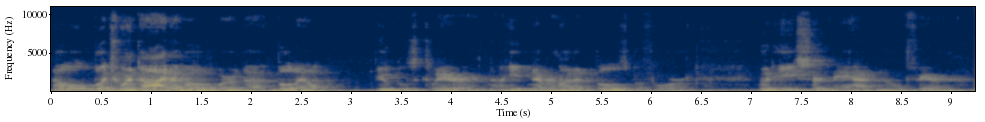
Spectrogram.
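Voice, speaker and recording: A man's voice: medium pitch, measured pace. A man with a cowboy twang performs folksy tall-tale poetry at a live event. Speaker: cowboy poet. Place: echoey room, live event. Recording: echoey hall from far off, loud noise.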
